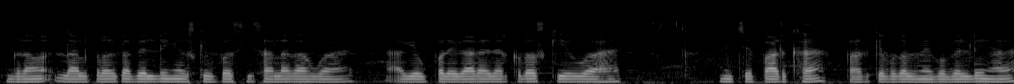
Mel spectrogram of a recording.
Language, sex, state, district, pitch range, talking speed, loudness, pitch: Hindi, male, Bihar, Muzaffarpur, 125-130 Hz, 185 wpm, -34 LUFS, 130 Hz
